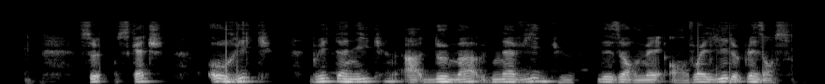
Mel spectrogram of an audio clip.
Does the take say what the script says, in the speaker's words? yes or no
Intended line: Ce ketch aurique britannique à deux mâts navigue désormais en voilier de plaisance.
yes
